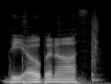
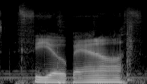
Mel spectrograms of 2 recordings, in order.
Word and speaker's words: The Obanoth: the obinoth that's right the obinoth is the correct pronunciation of that a lot of people think it's theo banoth or the banister or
